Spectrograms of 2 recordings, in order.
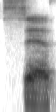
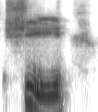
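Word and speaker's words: sìth: in Scottsdale in Scotch in Scottish it is not pronounced Sith it is pronounced she which is nearly identical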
